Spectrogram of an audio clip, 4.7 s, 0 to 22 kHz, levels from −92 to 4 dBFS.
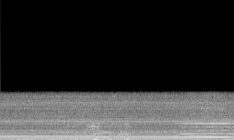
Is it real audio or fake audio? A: real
